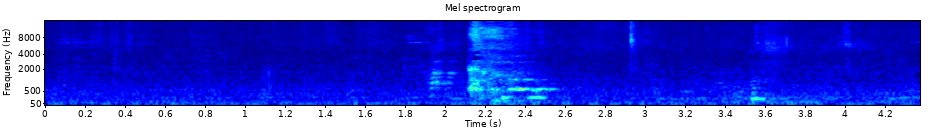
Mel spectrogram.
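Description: A hushed auditorium with faint room tone, broken about two seconds in by a single short cough from the audience.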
